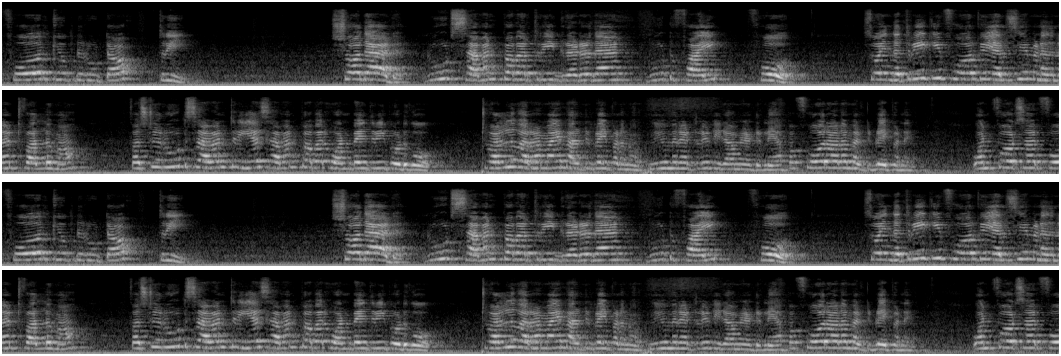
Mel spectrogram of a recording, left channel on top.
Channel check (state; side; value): identical; both; correlation 1.00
